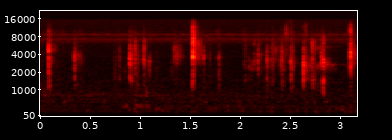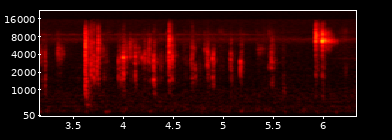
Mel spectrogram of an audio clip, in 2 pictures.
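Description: Faint computer keyboard typing: irregular runs of light key clicks, quickest in the middle, with one sharper click at the very end.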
